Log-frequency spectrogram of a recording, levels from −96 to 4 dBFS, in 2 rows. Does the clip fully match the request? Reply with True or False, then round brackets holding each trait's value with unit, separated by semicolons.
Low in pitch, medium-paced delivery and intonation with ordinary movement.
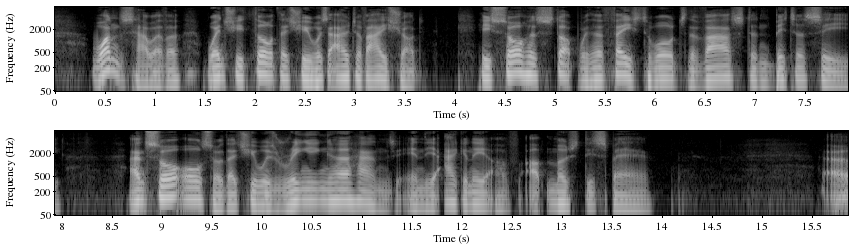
True (100 Hz; 150 wpm; 4.7 semitones)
